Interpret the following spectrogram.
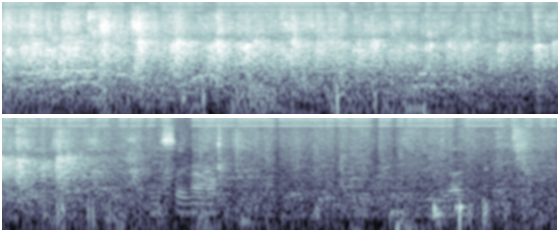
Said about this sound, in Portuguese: aplaudindo ao Senhor pelo pregador dessa noite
